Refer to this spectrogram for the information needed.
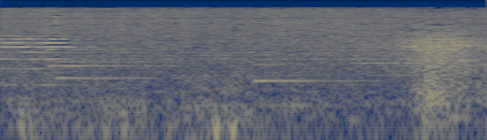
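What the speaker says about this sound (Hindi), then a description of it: "बारिश बहुत ज्यादा तेज थी।" Heavy rain pours down steadily while low thunder rumbles beneath it, with a louder burst near the end.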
